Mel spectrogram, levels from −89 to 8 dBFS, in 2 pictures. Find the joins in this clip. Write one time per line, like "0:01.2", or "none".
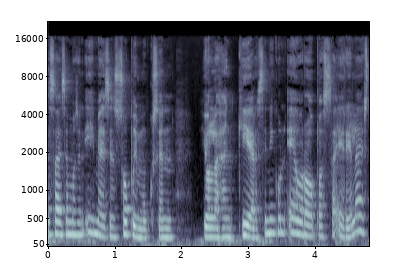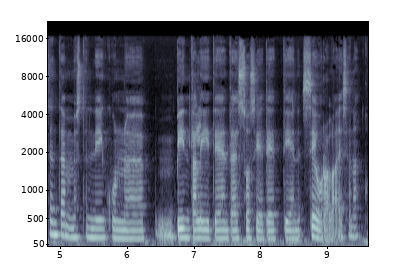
none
